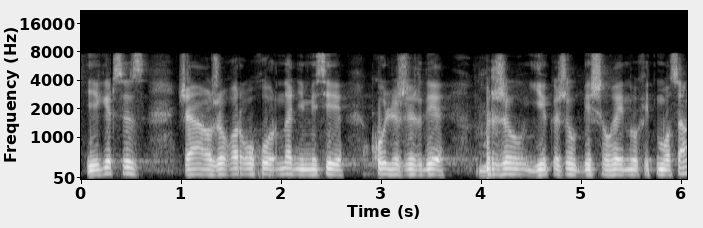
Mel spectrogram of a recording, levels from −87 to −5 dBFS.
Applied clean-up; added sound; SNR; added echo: none; none; none; none.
